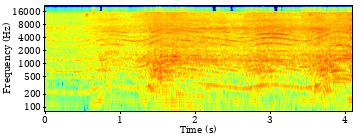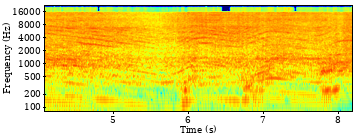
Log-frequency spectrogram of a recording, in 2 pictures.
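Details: 2006 Lexus IS350 3.5L 2GR-FSE after a DIY rebuild for a blown passenger-side head gasket and a cylinder 5 misfire: it revs up and settles back cleanly and repeatedly with no knock, rattle or hesitation, sounding healthy.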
